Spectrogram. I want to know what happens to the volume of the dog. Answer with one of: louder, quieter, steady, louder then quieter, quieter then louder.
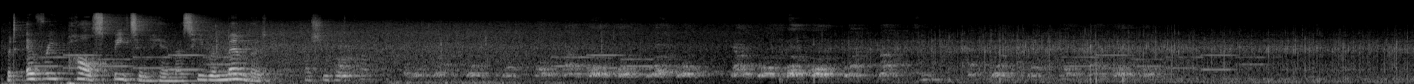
louder then quieter.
